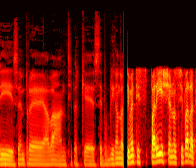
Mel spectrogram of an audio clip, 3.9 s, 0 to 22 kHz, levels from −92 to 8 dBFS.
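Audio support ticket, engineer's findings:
Speech turns dull and boxy from 2.47 s to end, after an 80 ms dropout. Nothing above 4 kHz, level shifts by a few dB, faint new noise floor well below speech. Likely input switched to a poorer device, narrowband path replacing original microphone.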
